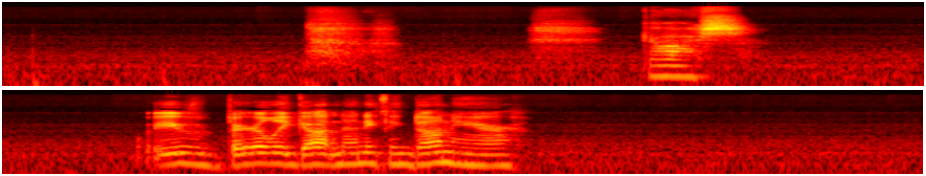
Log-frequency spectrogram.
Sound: chuckles softly

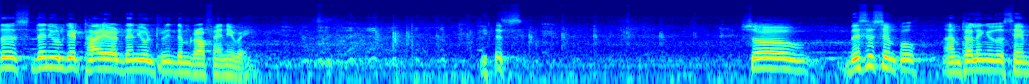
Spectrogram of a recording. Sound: laughter

